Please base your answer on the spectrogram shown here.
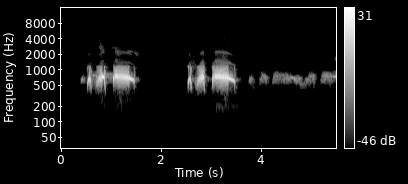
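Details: Calling female spotted dove, sound used to get males cooing: two mellow phrases of short coos and a long falling coo, followed by a run of soft, low, wavering notes.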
